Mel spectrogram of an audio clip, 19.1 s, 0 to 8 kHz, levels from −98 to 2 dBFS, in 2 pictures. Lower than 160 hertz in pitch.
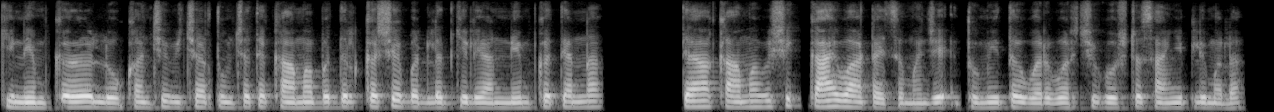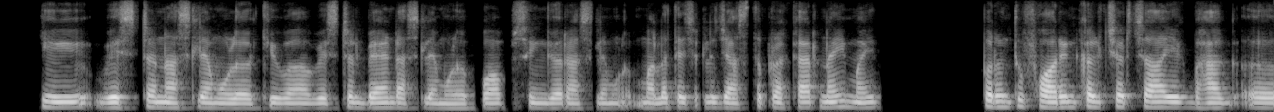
Yes: low, 135 Hz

